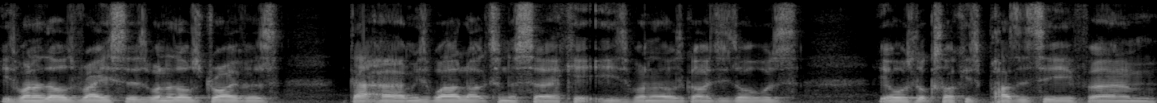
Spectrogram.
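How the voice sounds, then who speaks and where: The man's voice sits at a medium pitch with monotone, flat intonation. He keeps a moderate pace. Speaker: motorsport commentator youtuber. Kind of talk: news review vlog. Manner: hesitant, many fillers.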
